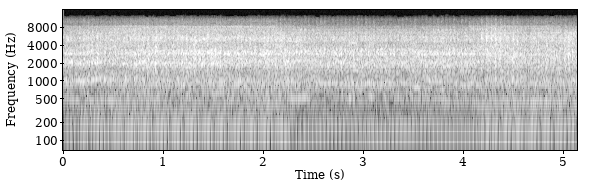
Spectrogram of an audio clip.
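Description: Engine running steadily, its note shifting slightly a little over two seconds in.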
